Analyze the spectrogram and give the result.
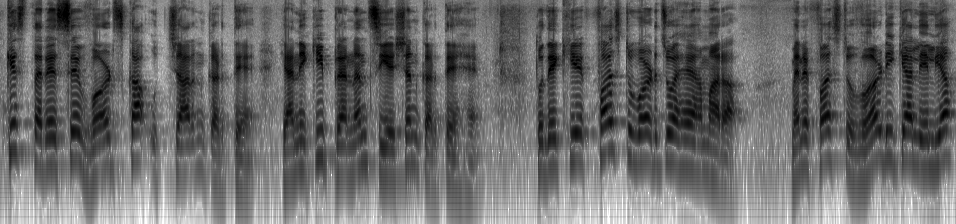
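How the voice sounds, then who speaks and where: A man with an Indian accent teaching a spoken English class, explaining step by step and answering his own questions. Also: sits high. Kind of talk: classroom lesson in Hindi.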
